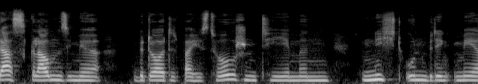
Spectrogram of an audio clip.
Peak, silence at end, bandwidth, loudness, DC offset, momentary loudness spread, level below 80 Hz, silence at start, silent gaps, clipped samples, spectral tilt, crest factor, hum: -4 dBFS; 0 s; 13.5 kHz; -22 LUFS; under 0.1%; 8 LU; -54 dBFS; 0 s; none; under 0.1%; -5 dB/octave; 18 dB; none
